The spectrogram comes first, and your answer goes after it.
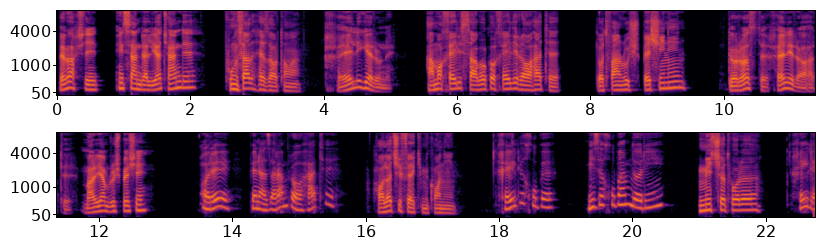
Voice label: Dialogue lesson Farsi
